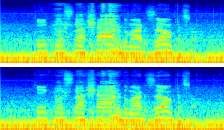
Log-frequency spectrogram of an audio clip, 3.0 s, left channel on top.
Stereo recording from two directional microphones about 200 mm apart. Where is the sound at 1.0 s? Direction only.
25° right (ahead or behind).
